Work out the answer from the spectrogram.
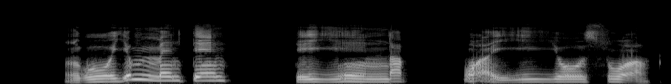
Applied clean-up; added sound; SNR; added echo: none; none; none; none.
